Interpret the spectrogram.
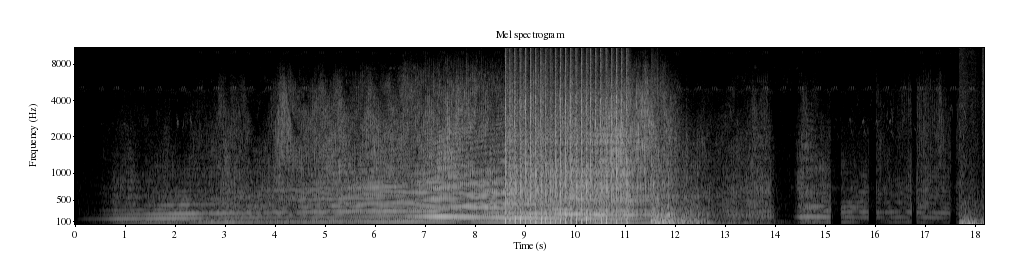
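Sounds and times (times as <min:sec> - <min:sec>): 
aircraft being machine-gunned: 0:01.6 - 0:15.1.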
